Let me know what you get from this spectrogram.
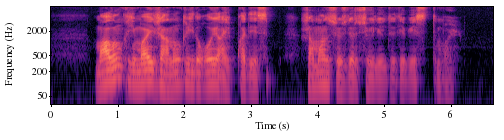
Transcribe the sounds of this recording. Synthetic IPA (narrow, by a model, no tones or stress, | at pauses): mɑlˠəɴqʰijmɑjʒɑnəɴqijd̪əʁo̞jɑ̰jəp̚qɑd̪e̞sɪp̚ | ʒ̥ɑmɑnsɵzd̪e̞ɾsɵjle̞̰jd̪ɪd̪e̞pe̞̰sɪ̥t̪ːɪmʁo̞̰j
